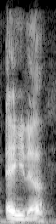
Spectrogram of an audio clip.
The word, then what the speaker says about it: eta: this one's probably bad so that's ada long a sound a y sound next one is theta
